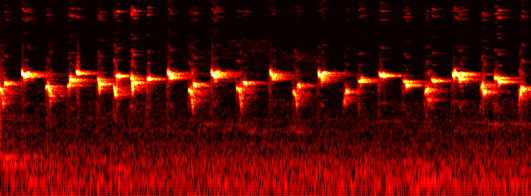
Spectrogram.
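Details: Lively yellow-vented bulbul song in the ngalas panjang, ropel panjang manner, intended to prompt other bulbuls to respond. Continuous cheerful, liquid whistled notes in rapid succession, each a short slur, with a faint low hum beneath.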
